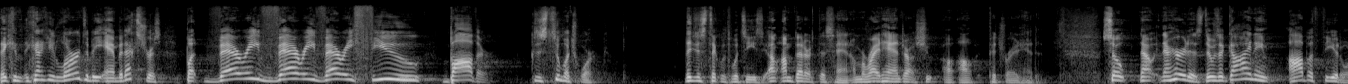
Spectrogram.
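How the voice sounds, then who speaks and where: On a very clean recording with a silent background, a man with a high pitch and a bright, sharp tone speaks very fast in an animated tone, with very wide pitch swings. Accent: New York. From New York. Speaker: pastor. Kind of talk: sermon.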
